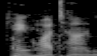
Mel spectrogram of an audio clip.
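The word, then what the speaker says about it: Kheng Hua Tan: Actress's name is Kang Hu Tan. That was my attempt at this pronunciation. – Yes. – Which I think I did it. – Kang Hua Tan.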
